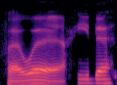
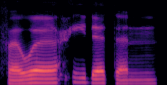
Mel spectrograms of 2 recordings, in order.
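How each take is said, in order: First: The word ends with a short -h sound. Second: The word ends with a full -tan ending. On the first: "lebih layak kalau fawahidah" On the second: "Boleh nggak kita baca fawahidatan"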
